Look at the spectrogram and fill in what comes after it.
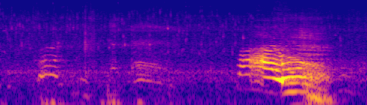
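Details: A female Korean tiger, Mugung, calls during her heat while kept apart from her brother Beom. Two faint, short calls come first, followed by one loud, falling, moaning call near the end, over a quiet background.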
